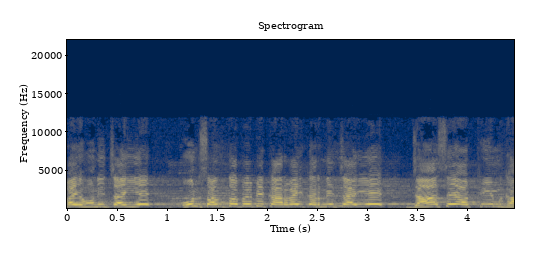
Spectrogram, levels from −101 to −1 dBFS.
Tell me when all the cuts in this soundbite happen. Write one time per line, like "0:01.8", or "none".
none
